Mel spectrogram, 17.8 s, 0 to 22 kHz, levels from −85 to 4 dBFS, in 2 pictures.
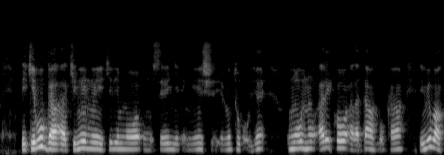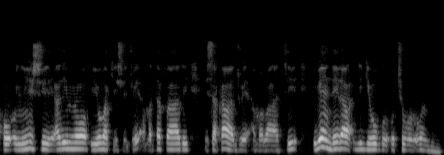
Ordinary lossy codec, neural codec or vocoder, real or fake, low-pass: MP3, 96 kbps; codec, 16 kHz, 2 kbps, FunCodec, trained on LibriTTS, 25 frames a second; fake; 7.2 kHz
